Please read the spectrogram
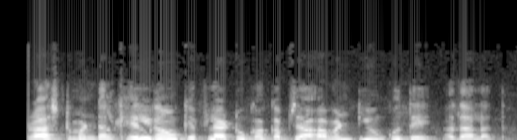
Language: Hindi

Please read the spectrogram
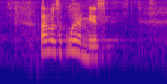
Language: Finnish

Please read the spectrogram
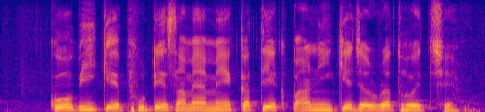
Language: Maithili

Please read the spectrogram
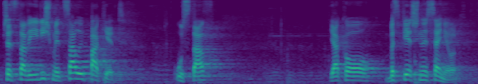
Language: Polish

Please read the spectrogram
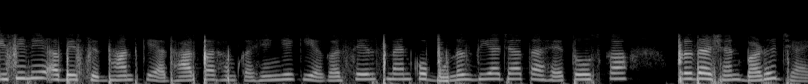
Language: Hindi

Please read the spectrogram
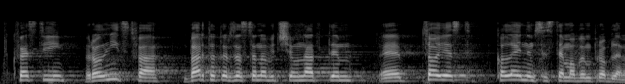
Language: Polish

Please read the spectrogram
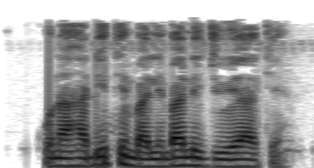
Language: Swahili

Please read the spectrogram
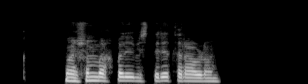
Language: Pashto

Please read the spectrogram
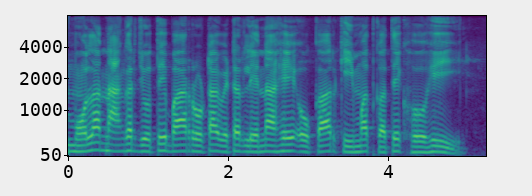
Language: Chhattisgarhi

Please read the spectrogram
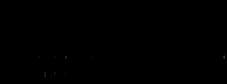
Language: Pashto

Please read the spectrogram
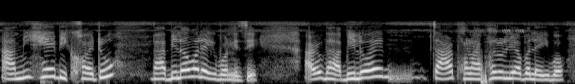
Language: Assamese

